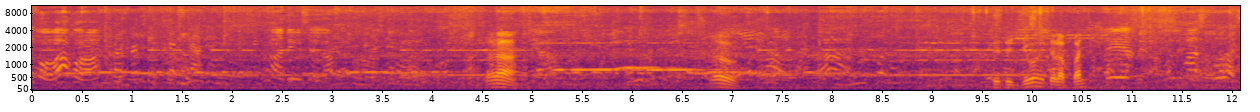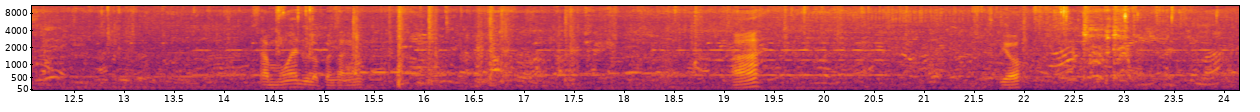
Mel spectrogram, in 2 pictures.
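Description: A crowd of men talk and call out nearby outdoors.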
